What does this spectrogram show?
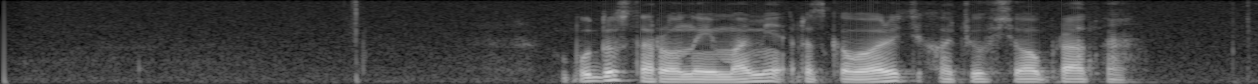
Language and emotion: Russian, neutral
